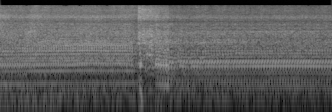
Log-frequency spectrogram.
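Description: A car engine shifts gear with a brief dip and rise in pitch.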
